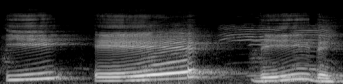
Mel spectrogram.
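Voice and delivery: ई, ए, दी, दे drawn out one at a time; endings sounded out. Shown as a demonstration. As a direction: dictate each of ई, ए, दी, दे separately with long vowels. Dictating verb endings to students. (ई, ए, दी, दे को खींचकर, अलग-अलग)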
